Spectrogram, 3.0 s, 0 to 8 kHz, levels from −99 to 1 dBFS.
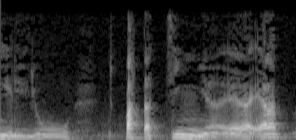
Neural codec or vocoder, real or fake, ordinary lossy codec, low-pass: none; real; none; 7.2 kHz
